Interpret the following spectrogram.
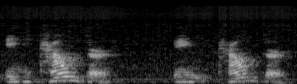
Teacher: the second syllable the K is aspirated because it's a k is at the beginning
